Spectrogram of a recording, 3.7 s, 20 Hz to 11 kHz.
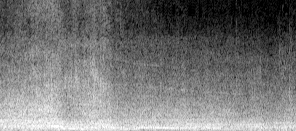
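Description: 350 Super Modified race cars roaring around a speedway oval, a loud, sustained engine blare with passing cars blending together and no clear break in the noise.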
